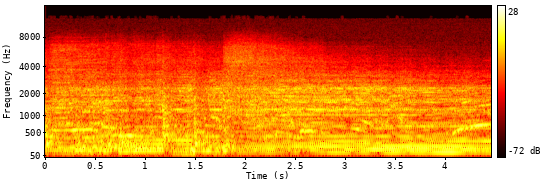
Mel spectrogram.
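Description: A four-piece rock band playing live: electric guitar, bass and drums, loud and steady. About halfway through the cymbals thin out and a held chord rings on.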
